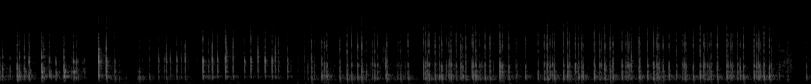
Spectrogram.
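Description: A plastic DVD case with a cardboard sleeve is turned in the hands while fingernails tap its flat face and edge. Rapid, dry, clicky taps with almost no ring, centered around 1.1 kHz with little low end, with a brief lull near the middle before the tapping picks up again.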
